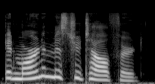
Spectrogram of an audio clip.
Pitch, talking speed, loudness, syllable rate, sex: 260 Hz, 155 wpm, -15 LUFS, 3.7 syllables/s, female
